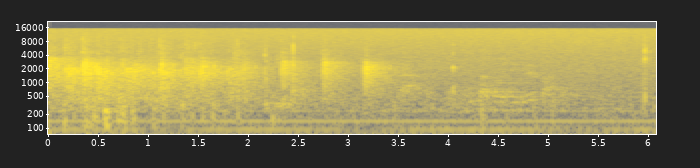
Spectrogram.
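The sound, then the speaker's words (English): A crowd applauds a man with a burst of scattered clapping that thins out and fades after a few seconds, over a steady low electrical hum. “Can you clap for this man, please?”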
